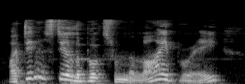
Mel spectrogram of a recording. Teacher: you need to stress the word Library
